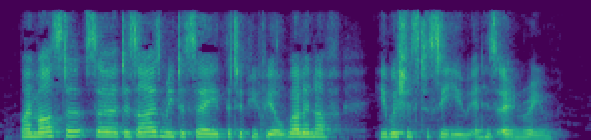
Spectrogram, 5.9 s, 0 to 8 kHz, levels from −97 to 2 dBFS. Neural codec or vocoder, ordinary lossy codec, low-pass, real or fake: vocoder, 22.05 kHz, 80 mel bands, WaveNeXt; MP3, 48 kbps; 7.2 kHz; fake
